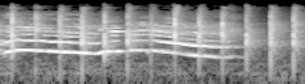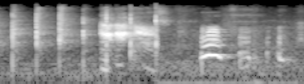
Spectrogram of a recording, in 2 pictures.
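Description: Hands clapping steadily, about five claps a second for roughly four seconds, with a long high-pitched voice held over the first couple of seconds and slowly falling in pitch. A couple of short vocal sounds follow near the end.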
